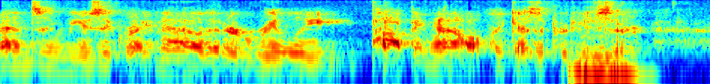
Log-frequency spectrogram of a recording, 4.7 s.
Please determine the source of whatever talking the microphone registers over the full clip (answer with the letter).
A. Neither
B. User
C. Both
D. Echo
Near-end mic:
C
